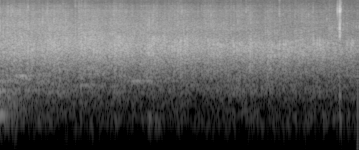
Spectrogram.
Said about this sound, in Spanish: dale un aplauso al Señor, a su nombre sea la gloria.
